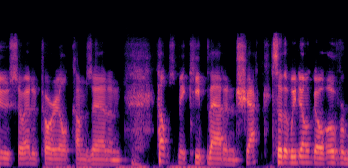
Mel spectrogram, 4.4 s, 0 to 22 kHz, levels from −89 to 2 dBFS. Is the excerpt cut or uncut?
cut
